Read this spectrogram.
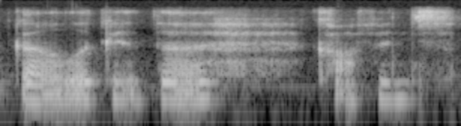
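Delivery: ordinary delivery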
